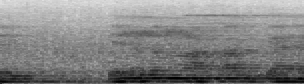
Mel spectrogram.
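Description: A man's voice chanting a liturgical prayer on long, level held notes, with a short break about halfway through.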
